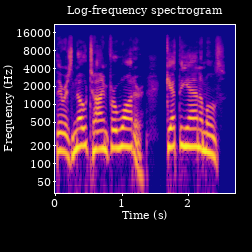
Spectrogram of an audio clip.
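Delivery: high, urgent shouted orders. A narrator's reading. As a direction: command over the roar. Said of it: "Elara shouted".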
